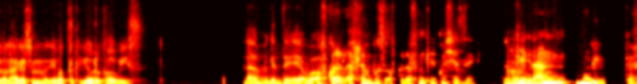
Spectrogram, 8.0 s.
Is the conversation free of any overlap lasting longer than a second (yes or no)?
yes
